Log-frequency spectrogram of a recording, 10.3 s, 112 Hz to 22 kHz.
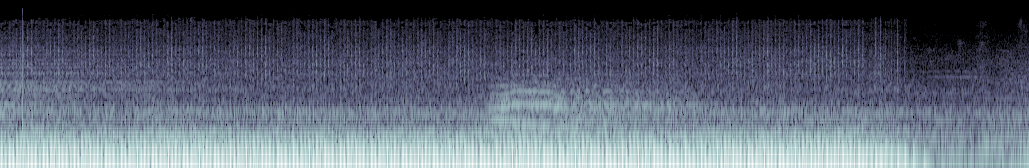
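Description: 2016 Subaru WRX STI's turbocharged flat-four running at idle through its exhaust, an even low pulsing rumble that cuts off about nine seconds in. Background music plays over it.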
